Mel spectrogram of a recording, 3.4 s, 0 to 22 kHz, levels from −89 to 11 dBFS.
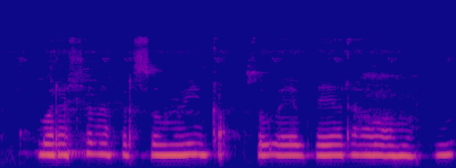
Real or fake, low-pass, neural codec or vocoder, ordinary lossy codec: real; 9.9 kHz; none; none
